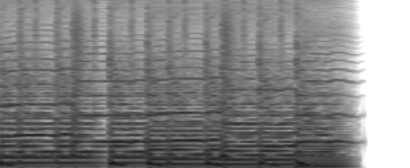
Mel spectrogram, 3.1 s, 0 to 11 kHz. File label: Level 2 Game Over; Hoi; Amiga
